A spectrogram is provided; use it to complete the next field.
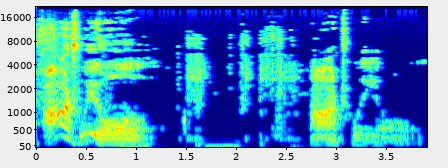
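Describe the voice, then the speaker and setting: In a put-on character voice, a man speaks at a very slow pace with a medium pitch. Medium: actual play. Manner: cultured, measured and polite.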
